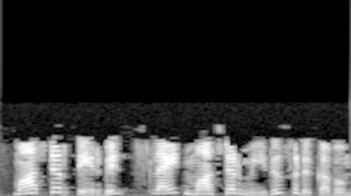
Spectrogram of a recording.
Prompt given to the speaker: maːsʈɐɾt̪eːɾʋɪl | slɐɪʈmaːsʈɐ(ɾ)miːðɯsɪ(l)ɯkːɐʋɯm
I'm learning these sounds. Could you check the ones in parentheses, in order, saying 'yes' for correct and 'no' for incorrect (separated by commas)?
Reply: yes, no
